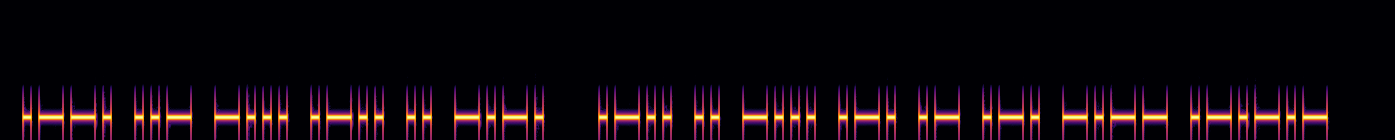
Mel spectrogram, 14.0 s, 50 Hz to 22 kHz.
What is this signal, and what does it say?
Morse code, heard as a keyed tone, about 15 wpm, 700 Hz. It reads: PUBLIC LIBRARY.
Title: Sentences from Top 1300 Words 15wpm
